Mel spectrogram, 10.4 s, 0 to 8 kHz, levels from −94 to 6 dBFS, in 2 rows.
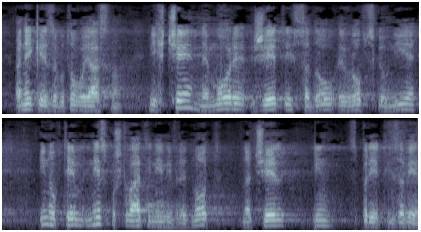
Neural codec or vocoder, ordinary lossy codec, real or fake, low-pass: vocoder, 24 kHz, 100 mel bands, Vocos; none; fake; 7.2 kHz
